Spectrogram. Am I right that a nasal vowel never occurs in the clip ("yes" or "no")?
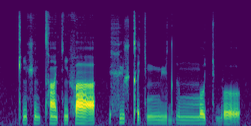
no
